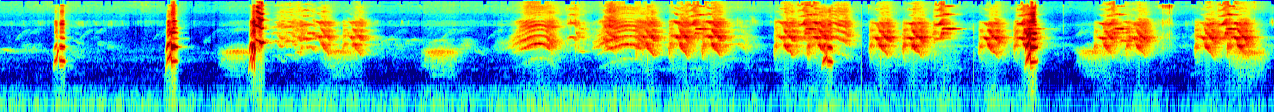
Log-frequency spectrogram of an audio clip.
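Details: Talking Indian ringneck parakeet chirping loud: several sharp squawks, then long runs of quick, rasping harmonic chirps in rhythmic bursts, with a faint steady hum behind.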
